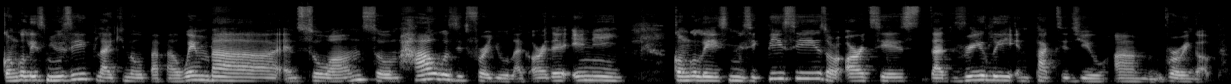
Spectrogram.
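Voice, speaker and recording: A woman's voice: lowish voice, expressive, measured pace. A woman from Cameroon hosting an interview, asking questions in a friendly, conversational way with short encouraging replies. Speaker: interview host. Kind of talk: casual interview.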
